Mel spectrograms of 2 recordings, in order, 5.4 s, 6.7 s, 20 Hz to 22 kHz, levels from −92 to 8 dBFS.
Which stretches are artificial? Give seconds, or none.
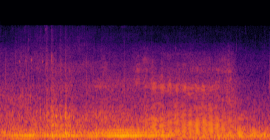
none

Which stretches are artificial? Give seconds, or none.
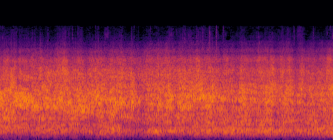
0.0-0.5 (vocoder, Vocos); 1.1-1.5; 4.8-6.7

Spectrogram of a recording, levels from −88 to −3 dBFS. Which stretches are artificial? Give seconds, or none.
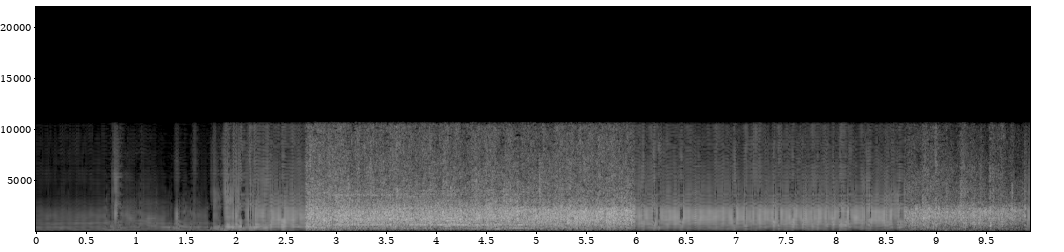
0.0-2.7 (vocoder, BigVGAN v2); 6.0-8.7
